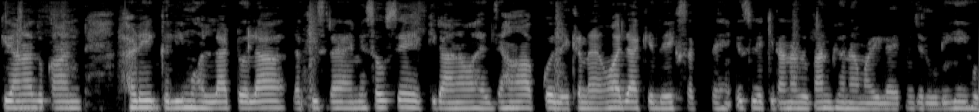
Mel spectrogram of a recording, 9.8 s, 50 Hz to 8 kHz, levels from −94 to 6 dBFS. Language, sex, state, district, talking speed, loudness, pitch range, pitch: Hindi, female, Bihar, Lakhisarai, 215 wpm, -32 LUFS, 160-175 Hz, 170 Hz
